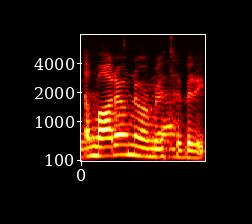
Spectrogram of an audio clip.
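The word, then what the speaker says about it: amatonormativity: Amato normativity. Yeah. It's spelled exactly like it sounds.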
